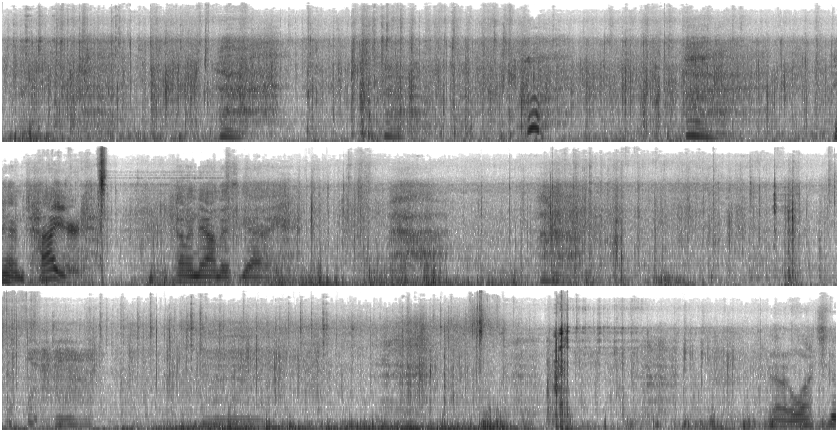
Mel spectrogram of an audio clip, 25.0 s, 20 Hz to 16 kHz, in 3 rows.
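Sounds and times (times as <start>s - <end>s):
wind on microphone: 0.0s - 2.4s, 9.1s - 15.4s, 16.7s - 25.0s
bike rattling over rocks: 0.0s - 25.0s
tyres rumbling on dirt: 0.0s - 25.0s.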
